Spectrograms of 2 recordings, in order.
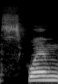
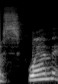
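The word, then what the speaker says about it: Sequim: but that's not how you pronounce it it's pronounced squim so squim is kind of between port angeles and port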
